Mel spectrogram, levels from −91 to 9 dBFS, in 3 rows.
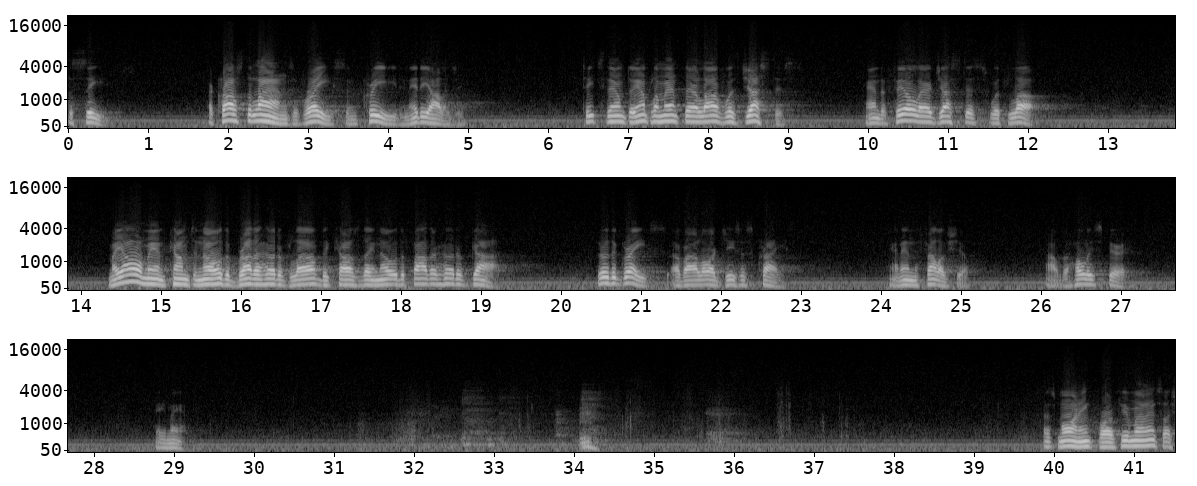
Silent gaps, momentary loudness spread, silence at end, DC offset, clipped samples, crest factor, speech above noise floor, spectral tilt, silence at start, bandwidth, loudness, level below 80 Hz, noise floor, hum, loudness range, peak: none; 20 LU; 0 s; under 0.1%; under 0.1%; 18 dB; 28 dB; -10.5 dB/octave; 0 s; 5.4 kHz; -23 LUFS; -54 dBFS; -51 dBFS; none; 18 LU; -8 dBFS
